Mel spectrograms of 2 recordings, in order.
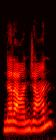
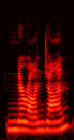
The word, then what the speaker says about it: Naranjan: Naranjan, again, rolling your R. Naranjan is how you say it.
